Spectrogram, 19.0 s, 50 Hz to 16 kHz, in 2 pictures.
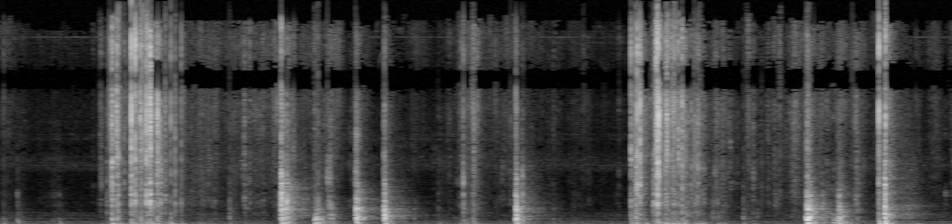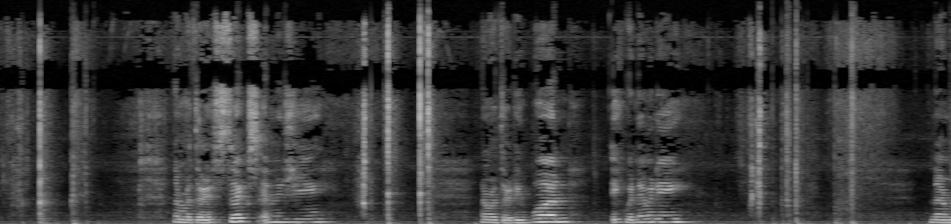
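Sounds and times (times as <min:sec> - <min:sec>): cards being shuffled by hand: 0:01.0 - 0:03.4, 0:06.3 - 0:08.7, 0:16.9 - 0:18.2.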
